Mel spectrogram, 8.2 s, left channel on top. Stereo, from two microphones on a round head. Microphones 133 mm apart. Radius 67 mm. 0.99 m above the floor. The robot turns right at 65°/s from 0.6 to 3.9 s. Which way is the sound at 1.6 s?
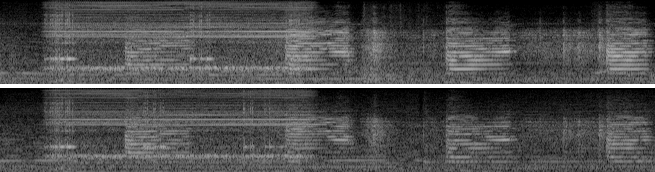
75° right.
